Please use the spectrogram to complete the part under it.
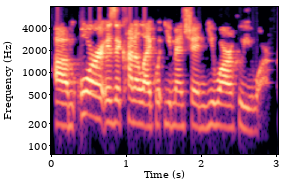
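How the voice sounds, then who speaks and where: A woman's voice: medium pitch, steady tone, fairly quick, no echo, dull audio. A woman from the Philippines interviewing a guest in a chatty way, using a lot of fillers. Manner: chatty, heavy filler use. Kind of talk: casual interview.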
